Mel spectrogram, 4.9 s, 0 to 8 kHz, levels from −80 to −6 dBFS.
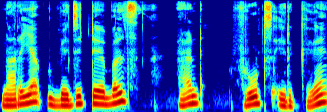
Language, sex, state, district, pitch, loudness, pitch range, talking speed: Tamil, male, Tamil Nadu, Nilgiris, 135 Hz, -14 LUFS, 115-155 Hz, 60 wpm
